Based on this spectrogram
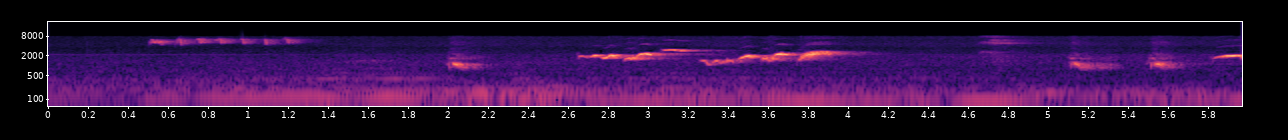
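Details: A kept white-rumped shama from a neighbour: a brief high trill, then varied loud whistled phrases sliding up and down, with short chopped notes near the end. A steady low hum lies beneath.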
